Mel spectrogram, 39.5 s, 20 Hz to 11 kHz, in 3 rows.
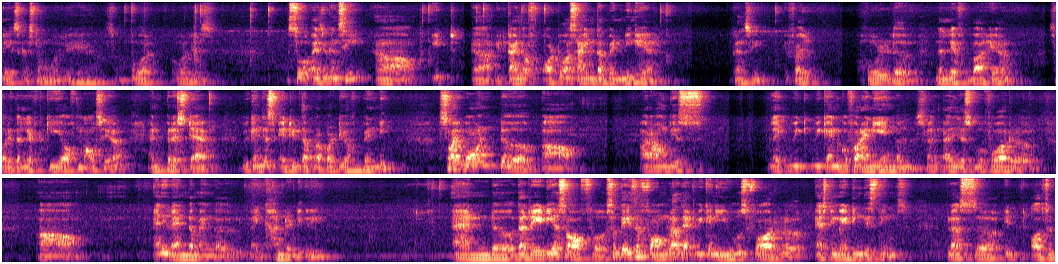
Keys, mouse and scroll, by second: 0.0 click, 3.5 right click, 3.9 scroll up 1, 5.2 scroll up 1, 5.6-15.7 drag, 15.7 Tab, 20.8-22.8 scroll down 1, 29.5-30.7 typing, 32.0 click.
